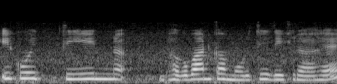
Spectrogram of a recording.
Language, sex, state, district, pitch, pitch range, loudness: Hindi, female, Punjab, Fazilka, 240 Hz, 215-250 Hz, -16 LUFS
